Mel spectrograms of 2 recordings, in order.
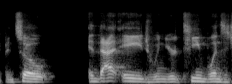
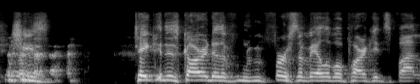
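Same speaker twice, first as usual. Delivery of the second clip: laughing; 5 semitones higher, 5 dB louder than usual. Real, not acted. Laughing while retelling mom's reaction.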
